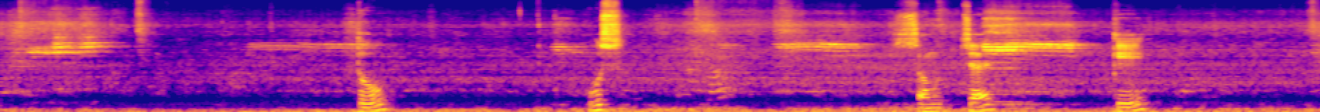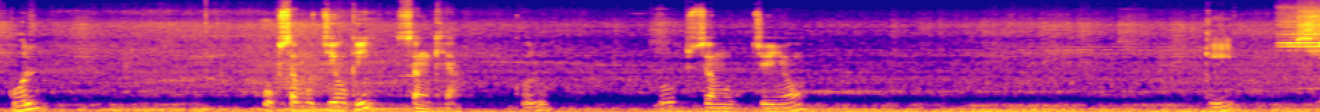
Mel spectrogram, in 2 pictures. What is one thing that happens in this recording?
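A pen scratches as it writes on paper.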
